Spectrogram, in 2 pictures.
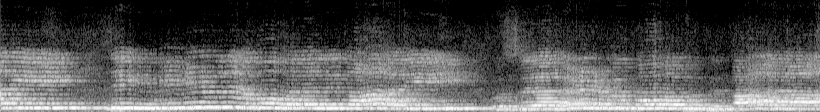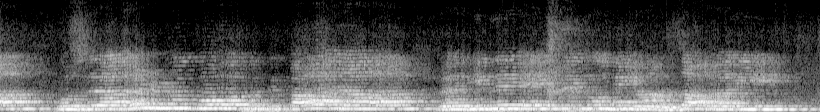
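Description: A boy singing solo into a handheld microphone, unaccompanied, in long held notes that move from phrase to phrase with short breaths between them.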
